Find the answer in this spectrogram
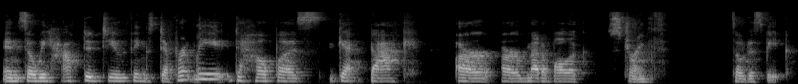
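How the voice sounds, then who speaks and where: A middle-aged woman with a low voice explains things step by step as an interview guest, often repeating words along the way. The recording has a roomy echo around her. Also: measured pace. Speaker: guest health expert. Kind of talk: casual explanatory talk. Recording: echoey room.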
